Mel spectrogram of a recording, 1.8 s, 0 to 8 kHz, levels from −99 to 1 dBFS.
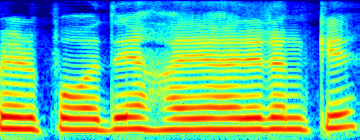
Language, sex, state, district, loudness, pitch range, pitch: Hindi, female, Uttarakhand, Tehri Garhwal, -13 LUFS, 235-245 Hz, 240 Hz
